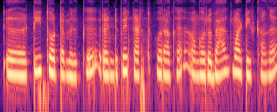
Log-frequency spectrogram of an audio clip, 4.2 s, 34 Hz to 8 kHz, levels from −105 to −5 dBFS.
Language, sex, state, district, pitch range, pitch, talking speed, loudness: Tamil, female, Tamil Nadu, Nilgiris, 210-240 Hz, 220 Hz, 170 wpm, -15 LUFS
